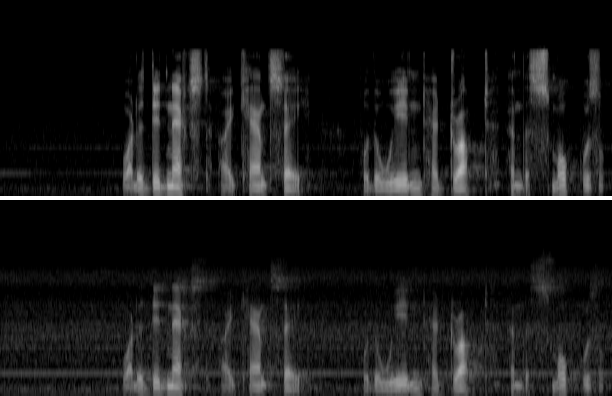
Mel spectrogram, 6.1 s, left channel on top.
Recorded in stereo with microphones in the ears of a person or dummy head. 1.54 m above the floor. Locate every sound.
1.2 s a man speaking: 70° left (ahead or behind), 0.5 m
